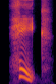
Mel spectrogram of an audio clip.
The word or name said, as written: hake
